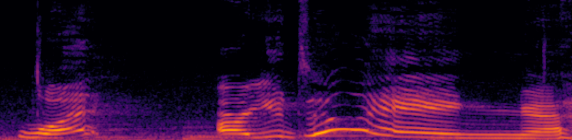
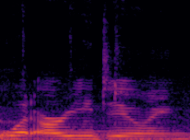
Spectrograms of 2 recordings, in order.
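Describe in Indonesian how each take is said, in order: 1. Nada tinggi dengan tempo lambat dan panjang. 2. Nada rendah, tempo lambat, volume sedikit lebih keras. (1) "Tinggi sama pelan-pelan" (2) "itu lebih slow, suaranya lebih low dan volumenya sedikit lebih tinggi"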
